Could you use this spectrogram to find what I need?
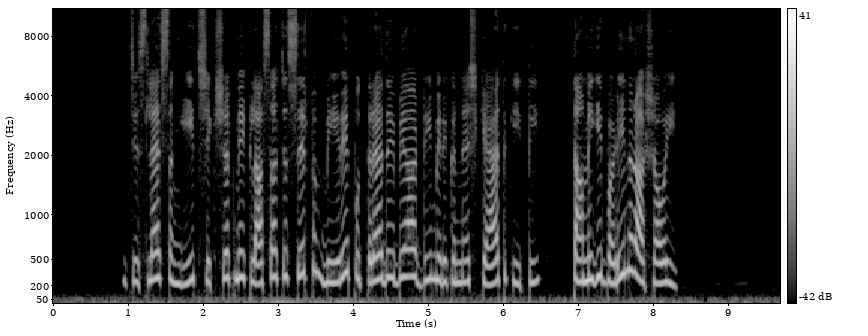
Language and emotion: Dogri, sad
